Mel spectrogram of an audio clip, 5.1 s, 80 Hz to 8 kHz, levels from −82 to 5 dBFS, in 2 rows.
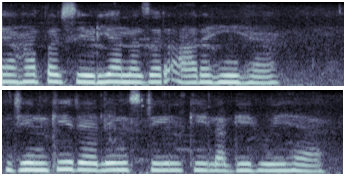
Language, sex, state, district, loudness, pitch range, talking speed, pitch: Hindi, female, Uttar Pradesh, Lucknow, -13 LUFS, 220-240 Hz, 165 wpm, 230 Hz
